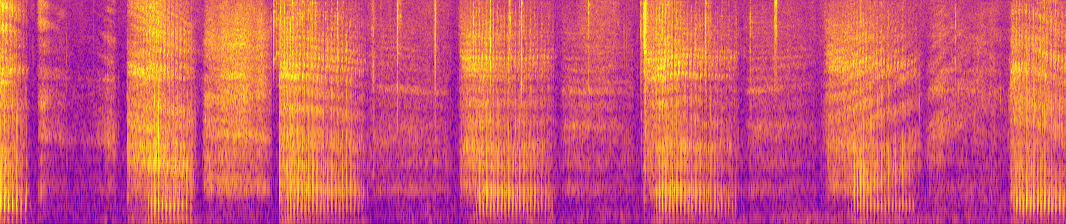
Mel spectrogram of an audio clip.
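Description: A rock climber's loud grunts of effort, about seven in a row, one every one and a half to two seconds, each a short forceful breath-out with voice as he strains through hard moves.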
